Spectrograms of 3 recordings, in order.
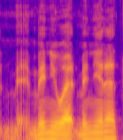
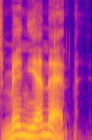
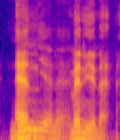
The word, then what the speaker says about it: mignonette: The minuet thing? Go ahead. – Minuet. – No, that's the dance. Mignonette. – Mignonette.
